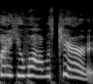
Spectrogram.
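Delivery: sharp, shrill, very high shouted yell. Playing Amelia in the game, demanding what the creatures want: yelling. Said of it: "It's just yelling at him".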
